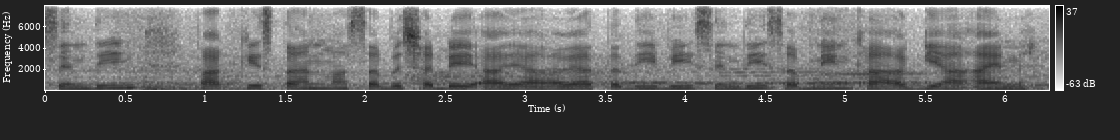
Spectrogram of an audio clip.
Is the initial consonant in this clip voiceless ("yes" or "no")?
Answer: yes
